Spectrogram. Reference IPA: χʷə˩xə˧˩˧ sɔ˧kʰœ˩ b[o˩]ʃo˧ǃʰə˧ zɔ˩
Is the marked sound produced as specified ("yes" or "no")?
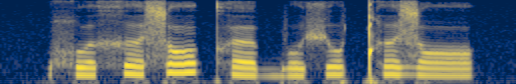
yes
